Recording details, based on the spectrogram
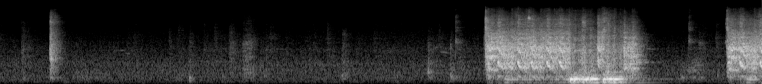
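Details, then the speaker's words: Yamaha R1 project after reassembly (fuel pump, tank, fresh fuel, wiring harness): quiet pause then two bursts of rapid cranking that almost catch but don't settle; turns over without starting on first attempts. "I finally got it put back together enough that it will turn over and I want to share that moment with you now because I want to get this thing running let's hear it"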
